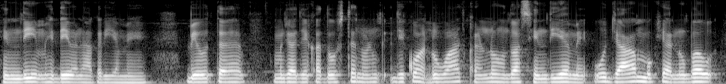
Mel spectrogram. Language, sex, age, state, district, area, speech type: Sindhi, male, 18-30, Gujarat, Surat, urban, spontaneous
